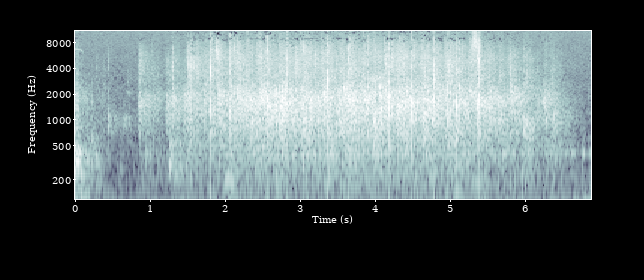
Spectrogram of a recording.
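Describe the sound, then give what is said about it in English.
An audience claps steadily for a speaker who has just been introduced as an attorney and an expert. The applause is a dense wash of many hands that swells after the first second and holds evenly loud before tapering slightly at the end. No one speaks over it. “It's always nice when you're introduced as an attorney and you get applause anyway, so I thank you for that.”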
